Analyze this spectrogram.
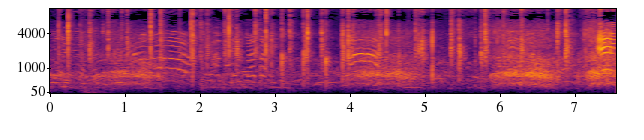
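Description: Fans clap their hands in rhythm.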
